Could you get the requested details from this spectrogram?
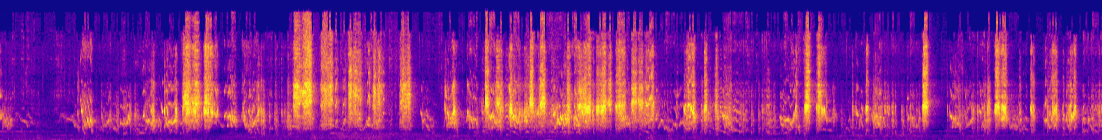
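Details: Budgerigar breeding pair chattering almost nonstop, a long busy warble of high squeaks, chirps and scratchy notes with only brief lulls.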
